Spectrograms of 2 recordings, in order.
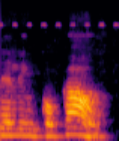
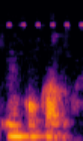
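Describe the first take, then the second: First: "encocao" with the final d dropped; coastal pronunciation. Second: "encocado" with the d sounded; highland pronunciation. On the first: Teacher showing the class how the coast says it, "encocao" without the d. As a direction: say "encocao", running a-o together with no d. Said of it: "Los señores de la costa dicen". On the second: Teacher showing how they say it here, "encocado" with a clear d. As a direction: say "encocado" in full, keeping the final -do. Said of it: "Nosotros aquí decimos". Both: Shown as a demonstration.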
